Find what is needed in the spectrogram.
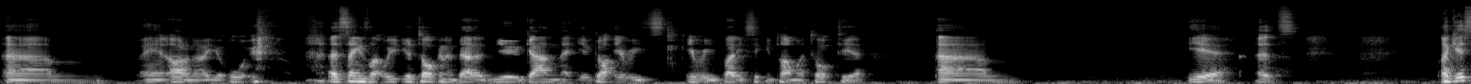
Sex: male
